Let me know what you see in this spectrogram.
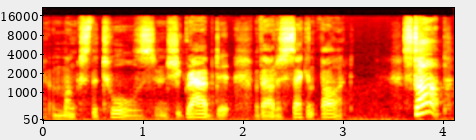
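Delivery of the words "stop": high, loud cry to halt; sudden high yell; sharp command. A narrator's reading. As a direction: shout to stop someone in their tracks. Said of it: "Heather said as the redhead tried to climb".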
